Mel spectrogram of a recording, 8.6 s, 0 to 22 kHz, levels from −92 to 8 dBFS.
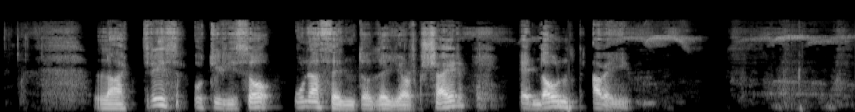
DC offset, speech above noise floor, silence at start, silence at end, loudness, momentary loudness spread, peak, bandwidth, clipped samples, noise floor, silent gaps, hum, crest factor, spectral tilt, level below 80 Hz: under 0.1%; 36 dB; 0.5 s; 0.5 s; -19 LUFS; 22 LU; 0 dBFS; 11.5 kHz; under 0.1%; -55 dBFS; 7.13-7.17 s; none; 20 dB; -4 dB/octave; -56 dBFS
